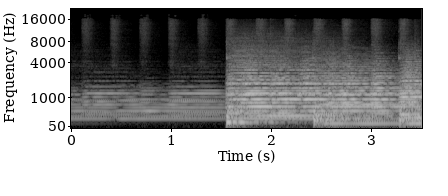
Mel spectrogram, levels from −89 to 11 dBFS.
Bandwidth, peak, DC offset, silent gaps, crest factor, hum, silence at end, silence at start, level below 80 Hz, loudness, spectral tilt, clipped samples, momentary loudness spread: 17 kHz; -4 dBFS; under 0.1%; none; 16 dB; none; 0 s; 0 s; -54 dBFS; -18 LUFS; -5.5 dB/octave; under 0.1%; 17 LU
